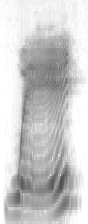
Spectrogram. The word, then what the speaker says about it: 为: Okay, did you realize this part, same character, pronounced as second tone wei? This part, fourth tone, it's say as wei, wei.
